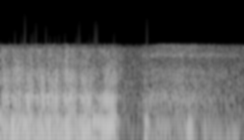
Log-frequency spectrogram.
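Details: Snoring: a long, rough, rattling snore, then a pause and a softer snuffling breath.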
